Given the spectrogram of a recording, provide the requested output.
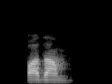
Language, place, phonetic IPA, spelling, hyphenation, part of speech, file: Azerbaijani, Baku, [bɑˈdɑm], badam, ba‧dam, noun, LL-Q9292 (aze)-badam.wav
- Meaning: almond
